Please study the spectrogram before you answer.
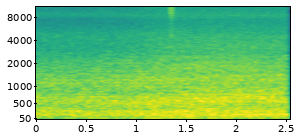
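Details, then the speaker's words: Carrier Infinity 58MVC080 furnace installed in 2012, about 7–8 years old, after flood repairs (gas valve, inducer motor, pressure switches, circuit board): a smooth, steady roar of airflow and burner with no knocks or surging, running normally. "This is a this was installed in 2012, so now it's November 2019, so it's only 7 or 8 years old machine, and it's running pretty good."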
